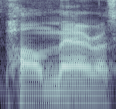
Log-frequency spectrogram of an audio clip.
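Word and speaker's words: Palmeiras: there's a bit more quality in Porto and Palirez compared to Inter Miami and Al Ali. That's how you pronounce it.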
